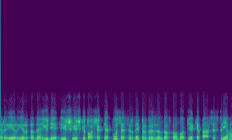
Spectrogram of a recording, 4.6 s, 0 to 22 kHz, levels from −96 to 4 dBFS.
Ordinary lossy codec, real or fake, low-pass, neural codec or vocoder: Opus, 32 kbps; real; 7.2 kHz; none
